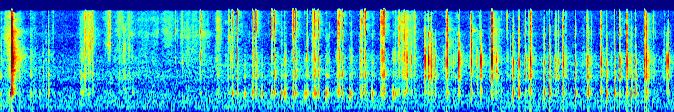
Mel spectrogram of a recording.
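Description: A hollow red plastic handheld gamepad is held in both hands while fingertips and nails tap its shell and click its buttons. One sharp, loud click opens the clip, followed by a quiet pause, then a quick run of small, dry, bright ticks and taps that grows denser and slightly louder. Each tick stops almost instantly.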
